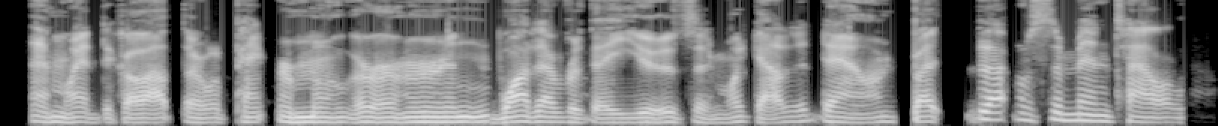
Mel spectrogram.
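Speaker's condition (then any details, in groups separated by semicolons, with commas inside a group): Parkinson's disease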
